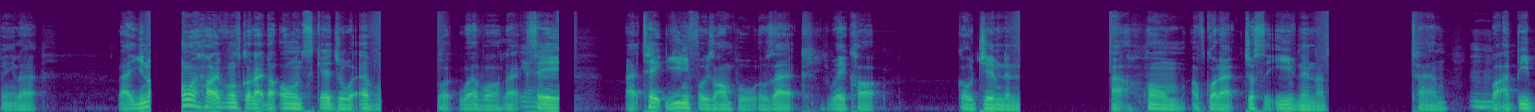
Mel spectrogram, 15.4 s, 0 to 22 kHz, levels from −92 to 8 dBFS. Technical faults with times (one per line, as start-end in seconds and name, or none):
1.42-1.90 wireless microphone squelch dropout
3.67-4.50 wireless microphone squelch dropout
5.54-5.78 wireless microphone squelch dropout
10.06-11.22 wireless microphone squelch dropout
13.13-14.26 wireless microphone squelch dropout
